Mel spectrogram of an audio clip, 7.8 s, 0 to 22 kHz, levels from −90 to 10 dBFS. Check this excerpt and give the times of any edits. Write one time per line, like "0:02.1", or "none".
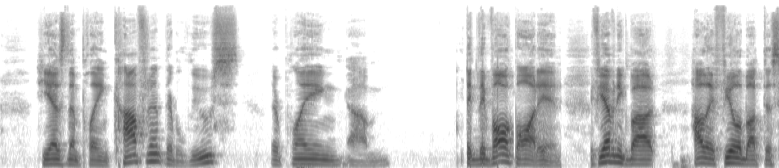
0:01.8
0:04.6
0:05.1
0:05.9
0:06.2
